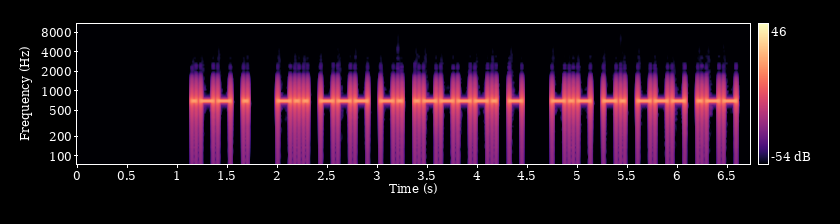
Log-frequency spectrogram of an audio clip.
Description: Morse code, heard as a keyed tone, about 28 wpm, 700 Hz. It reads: WE DON'T KNOW
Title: A Sound Of Thunder 28wpm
